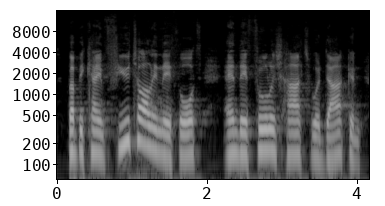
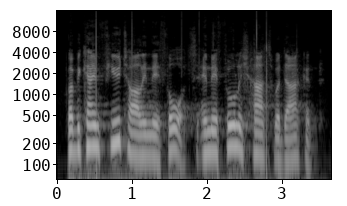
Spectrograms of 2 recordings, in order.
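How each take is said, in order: Both takes have the same delivery.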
